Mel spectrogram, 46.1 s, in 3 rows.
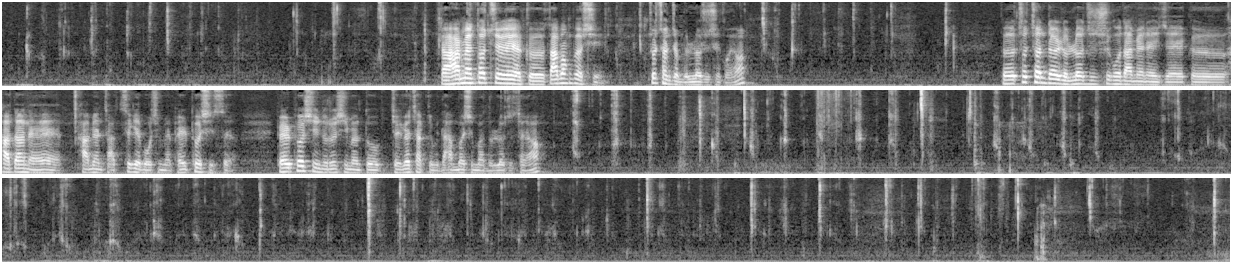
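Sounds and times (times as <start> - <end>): person chewing food: 0.0 - 5.6, 7.4 - 8.4, 9.3 - 12.2, 22.2 - 46.0.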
